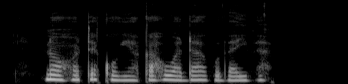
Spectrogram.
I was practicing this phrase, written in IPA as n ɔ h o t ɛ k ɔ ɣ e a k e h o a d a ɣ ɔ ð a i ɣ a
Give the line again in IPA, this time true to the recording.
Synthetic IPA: n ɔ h ɔ t ɛ k o ɣ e a k a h o a d a ɣ o ð a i ð a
